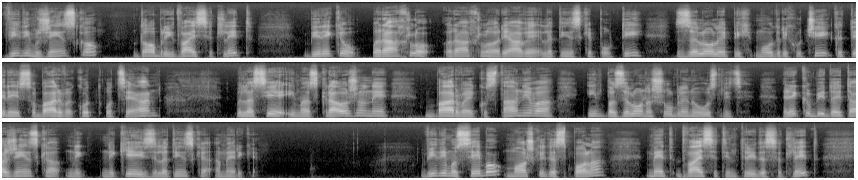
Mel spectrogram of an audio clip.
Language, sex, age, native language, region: Slovenian, male, 30-49, Slovenian, Central Slovenia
